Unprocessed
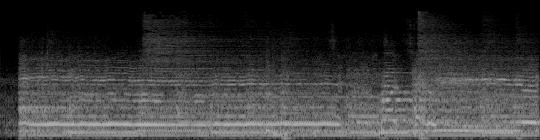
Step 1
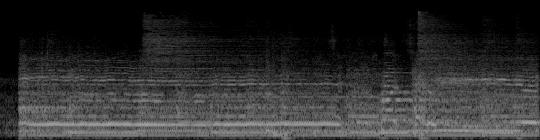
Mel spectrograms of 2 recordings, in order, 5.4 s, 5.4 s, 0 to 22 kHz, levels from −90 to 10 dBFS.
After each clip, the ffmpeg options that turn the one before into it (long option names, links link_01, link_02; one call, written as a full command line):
ffmpeg -i in.wav -af "bass=frequency=250:gain=0,treble=frequency=4000:gain=6,volume=-7.5dB" out.wav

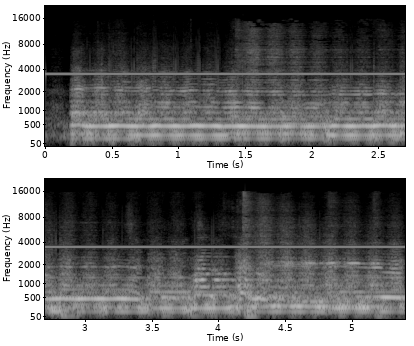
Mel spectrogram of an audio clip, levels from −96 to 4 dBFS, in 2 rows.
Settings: ffmpeg -i in.wav -filter_complex "[0:a]acrossover=split=670[link_01][link_02];[link_01]aeval=exprs='val(0)*(1-0.7/2+0.7/2*cos(2*PI*6.1*n/s))':channel_layout=same[link_03];[link_02]aeval=exprs='val(0)*(1-0.7/2-0.7/2*cos(2*PI*6.1*n/s))':channel_layout=same[link_04];[link_03][link_04]amix=inputs=2:normalize=0,aeval=exprs='val(0)+0.00355*sin(2*PI*3500*n/s)':channel_layout=same,asoftclip=type=hard:threshold=-27.5dB,volume=7dB" out.wav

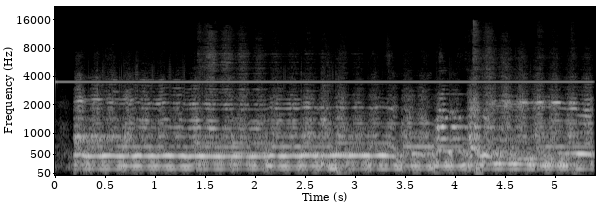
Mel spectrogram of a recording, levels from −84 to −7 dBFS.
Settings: ffmpeg -i in.wav -filter_complex "[0:a]asplit=2[link_01][link_02];[link_02]adelay=25,volume=-11.5dB[link_03];[link_01][link_03]amix=inputs=2:normalize=0" out.wav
